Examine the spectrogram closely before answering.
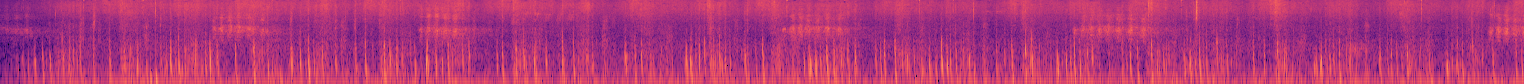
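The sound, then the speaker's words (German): Footsteps crunching through snow in a steady walking rhythm, many soft, gritty steps following one another at an even pace with no voices. “Jemand, der durch Schnee läuft.”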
